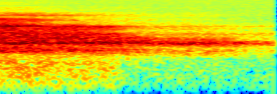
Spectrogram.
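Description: A long, slow exhale through the open mouth, a breathy "haa" like fogging up a mirror, that trails off gradually. It is the out-breath of sitali (cooling) pranayama.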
